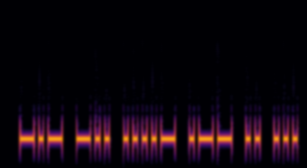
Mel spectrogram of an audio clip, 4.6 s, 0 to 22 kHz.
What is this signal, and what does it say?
Morse code, heard as a keyed tone, about 17 wpm, 700 Hz. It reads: KD4WIS
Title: USA Call Signs - 6 Characters - Repeated 2x - 17wpm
